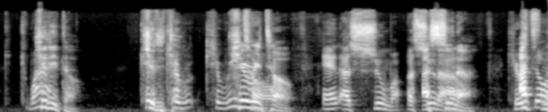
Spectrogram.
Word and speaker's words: Asuna: And Asuna. Asuna. Kirito. No, it's Atsuna. Oh my You gotta say it like the Japanese version.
